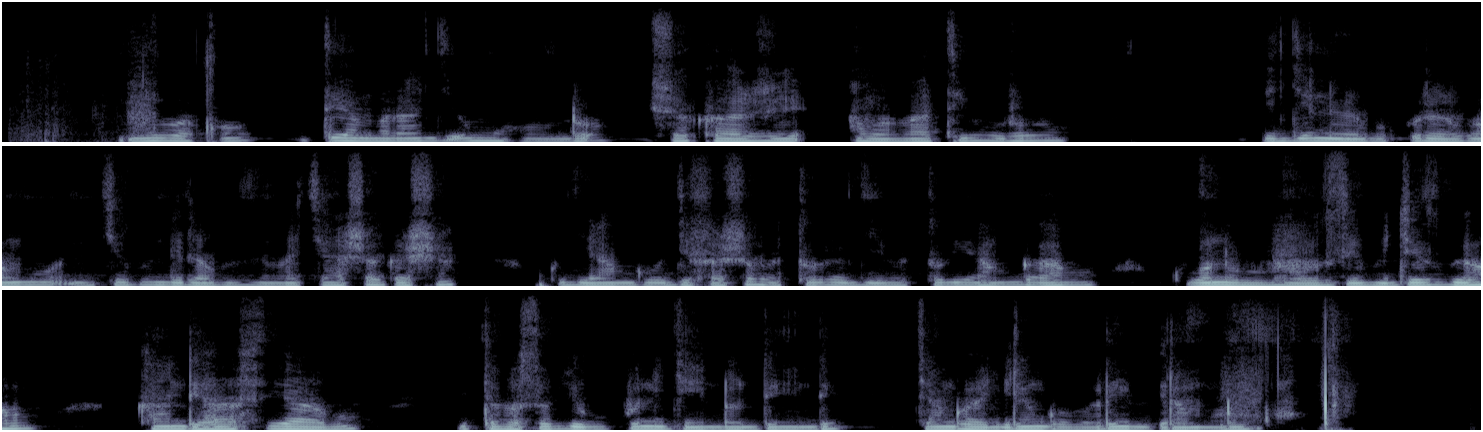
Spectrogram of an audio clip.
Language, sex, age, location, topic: Kinyarwanda, male, 25-35, Kigali, health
